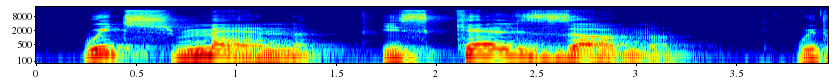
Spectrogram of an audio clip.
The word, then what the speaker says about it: quels hommes: Which man is quels hommes? With 1 L and 1 S. Here I am pronouncing the ending S only because homme starts with a silent H, so I am making the liaison.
